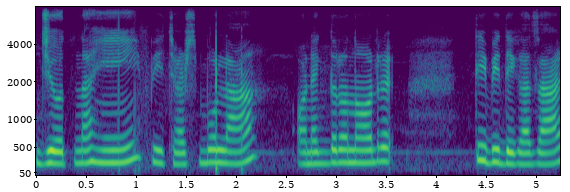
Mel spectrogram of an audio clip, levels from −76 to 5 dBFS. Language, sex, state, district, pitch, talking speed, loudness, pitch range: Chakma, female, Tripura, Unakoti, 225 Hz, 105 wpm, -17 LUFS, 205-230 Hz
